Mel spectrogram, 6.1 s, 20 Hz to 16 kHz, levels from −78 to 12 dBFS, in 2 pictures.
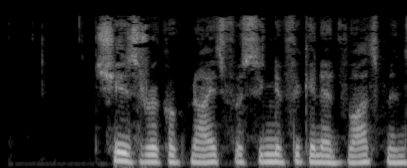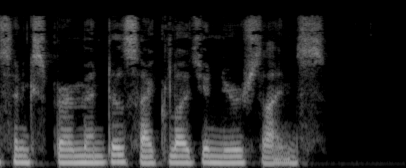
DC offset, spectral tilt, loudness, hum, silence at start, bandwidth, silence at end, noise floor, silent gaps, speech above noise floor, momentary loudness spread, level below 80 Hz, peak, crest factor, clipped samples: under 0.1%; -5.5 dB/octave; -20 LUFS; none; 0.7 s; 11.5 kHz; 0.65 s; -71 dBFS; none; 51 dB; 9 LU; -56 dBFS; -4 dBFS; 18 dB; under 0.1%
